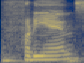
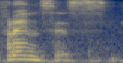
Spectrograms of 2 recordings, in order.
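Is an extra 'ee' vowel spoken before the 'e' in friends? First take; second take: yes; no. First: An extra 'ee' vowel is sounded before the e. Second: No 'ee' vowel is sounded before the e. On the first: The speaker calls it wrong. "No vamos a decir friends" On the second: The speaker calls it right. "la I nunca suena"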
